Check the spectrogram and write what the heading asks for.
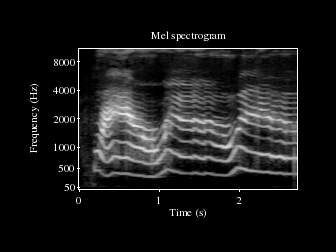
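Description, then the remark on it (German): A human voice imitates a cat's meow: one long, loud wail lasting nearly three seconds, its pitch sliding down and up twice in a whiny, strained way. “Oh je, das ist eine, eine, eine, eine kranke Katze. Schlechteste Imitation.”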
